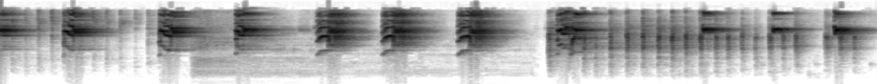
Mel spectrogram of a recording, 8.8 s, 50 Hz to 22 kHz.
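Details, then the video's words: Lovebird aged five months, a fighter-type singer, giving a long string of loud, rasping, high chattering bursts roughly every three-quarters of a second, followed by a quick stuttering chatter and more clipped shrill notes. "Love bird umur 5 bulan fighter"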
